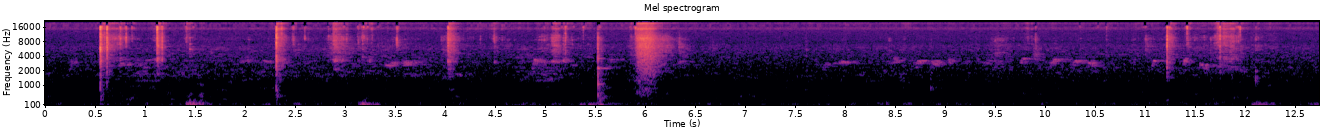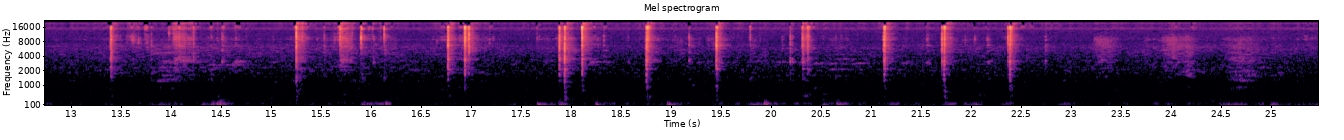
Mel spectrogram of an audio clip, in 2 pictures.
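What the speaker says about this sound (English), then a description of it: "So right now we are going to cut the aloe vera into tiny" Aloe vera leaf cut into tiny pieces on a table: a steady series of soft, crisp knife cuts and clicks, faint and close, with short pauses between bursts and no talking.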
